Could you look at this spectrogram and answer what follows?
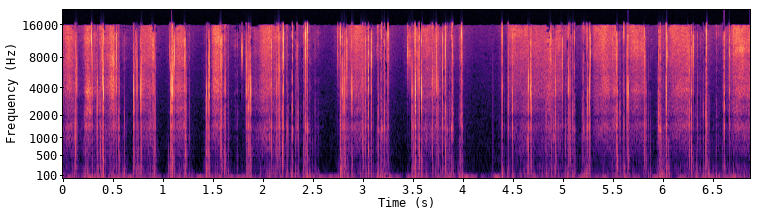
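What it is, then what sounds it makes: Plastic cushion foundation compact. Long nails scratch and tap on a small, round, pink plastic cushion foundation compact with a hollow case, working over its lid and the label on its base. A dense, continuous run of dry scratching and quick taps is broken by a few brief pauses, and the hollow case gives the sound a muffled, low-heavy body.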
